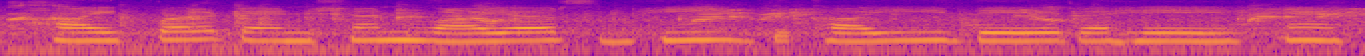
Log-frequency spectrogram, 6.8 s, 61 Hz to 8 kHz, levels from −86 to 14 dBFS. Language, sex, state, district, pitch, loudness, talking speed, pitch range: Hindi, female, Madhya Pradesh, Katni, 235 Hz, -15 LUFS, 60 wpm, 230-245 Hz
